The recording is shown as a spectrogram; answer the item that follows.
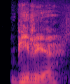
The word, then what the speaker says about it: birria: So for like our listeners that aren't familiar with, it's birria, right? Is that how you pronounce it? – Birria. – Birria.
